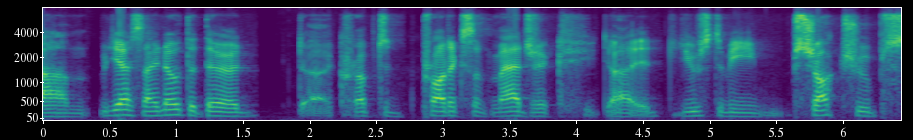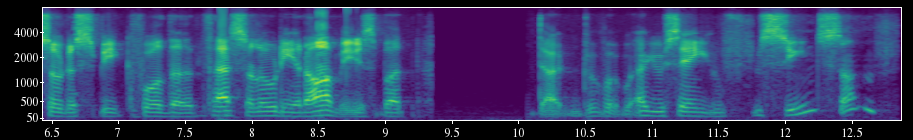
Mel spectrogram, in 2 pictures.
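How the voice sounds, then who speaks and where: A man's put-on character voice at medium pitch, moderate in pace, with fairly even intonation. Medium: actual play. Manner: hesitant, wordy and lecturing.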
